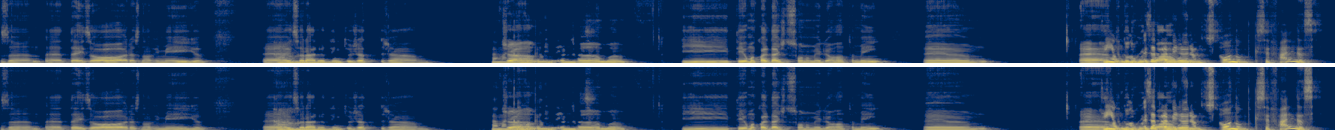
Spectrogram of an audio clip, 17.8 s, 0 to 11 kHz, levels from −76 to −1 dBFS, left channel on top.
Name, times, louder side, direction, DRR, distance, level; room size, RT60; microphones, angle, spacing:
voice 1, 0.0-2.7 3.5-5.7 6.7-8.3 9.1-11.7 12.3-13.2 14.4-15.9, left 1 dB, 25° left, 1.1 m, -23 dB
voice 2, 3.6-4.5 6.6-7.7 14.7-17.5, right 2 dB, 25° right, 0.6 m, -19 dB
21.0 x 12.0 x 2.2 m
head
